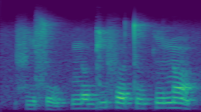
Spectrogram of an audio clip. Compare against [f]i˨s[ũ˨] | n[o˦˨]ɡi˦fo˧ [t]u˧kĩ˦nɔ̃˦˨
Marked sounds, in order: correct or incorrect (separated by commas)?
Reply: correct, incorrect, incorrect, correct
